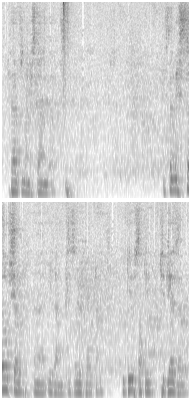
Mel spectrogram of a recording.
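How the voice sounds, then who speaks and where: Male conference speaker with a warm, dark tone. Methodical delivery, recorded far off in a large hall with faint room noise. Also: a little high. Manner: methodical, summarizing point by point. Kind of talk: conference presentation. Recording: echoey hall, dull sound, faint ambience.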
